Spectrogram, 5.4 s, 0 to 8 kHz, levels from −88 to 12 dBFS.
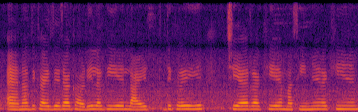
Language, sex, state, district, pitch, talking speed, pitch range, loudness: Hindi, female, Uttar Pradesh, Etah, 235 Hz, 200 wpm, 225-240 Hz, -19 LUFS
